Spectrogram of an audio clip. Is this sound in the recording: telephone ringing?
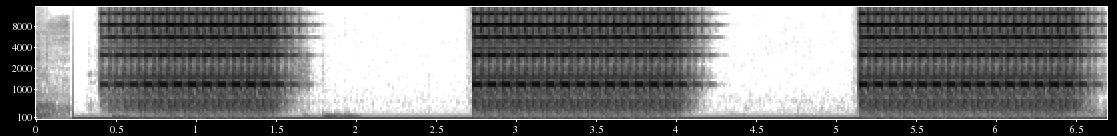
yes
